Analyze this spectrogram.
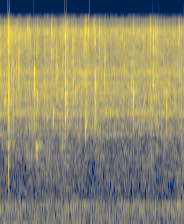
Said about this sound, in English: I'm rinsing off the potato. I rinse it off with some water, my hands. Make sure it's kind of clean.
